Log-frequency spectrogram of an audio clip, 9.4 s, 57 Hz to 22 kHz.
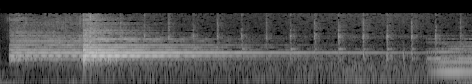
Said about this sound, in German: Das Geräusch der Standuhr ist vom Eingang der Gasse zu hören. Es ist 2 Uhr an einem Sonntagnachmittag.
